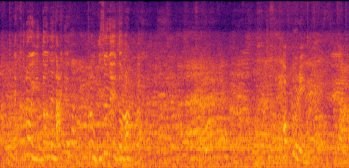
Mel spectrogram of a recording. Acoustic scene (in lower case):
crowded indoor space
